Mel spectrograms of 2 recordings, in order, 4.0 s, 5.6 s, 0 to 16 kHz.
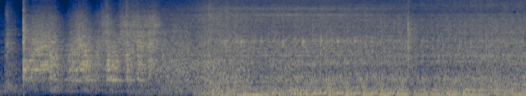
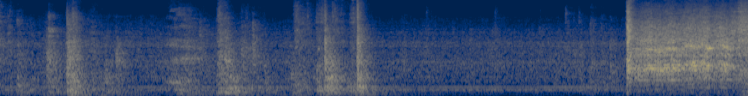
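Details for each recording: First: Freshly built donor Ford 302 with a new cam after correcting a distributor installed 180° out, no radiator fitted, 50 psi oil pressure while cranking: brief cranking, then it catches cleanly into a smooth, even idle; normal start. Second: Freshly installed 302 engine with new cam: three short bursts of cranking with no firing between them; owner suspects ignition timing off, possibly 180 degrees out, later rotates plug wires one hole counterclockwise.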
